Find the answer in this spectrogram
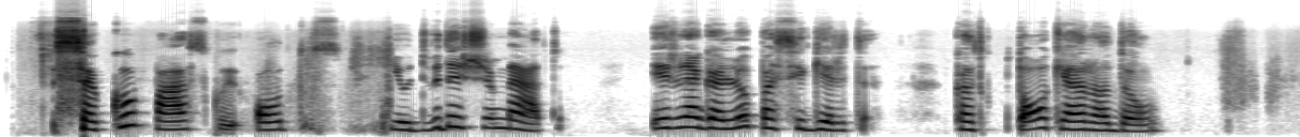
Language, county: Lithuanian, Klaipėda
